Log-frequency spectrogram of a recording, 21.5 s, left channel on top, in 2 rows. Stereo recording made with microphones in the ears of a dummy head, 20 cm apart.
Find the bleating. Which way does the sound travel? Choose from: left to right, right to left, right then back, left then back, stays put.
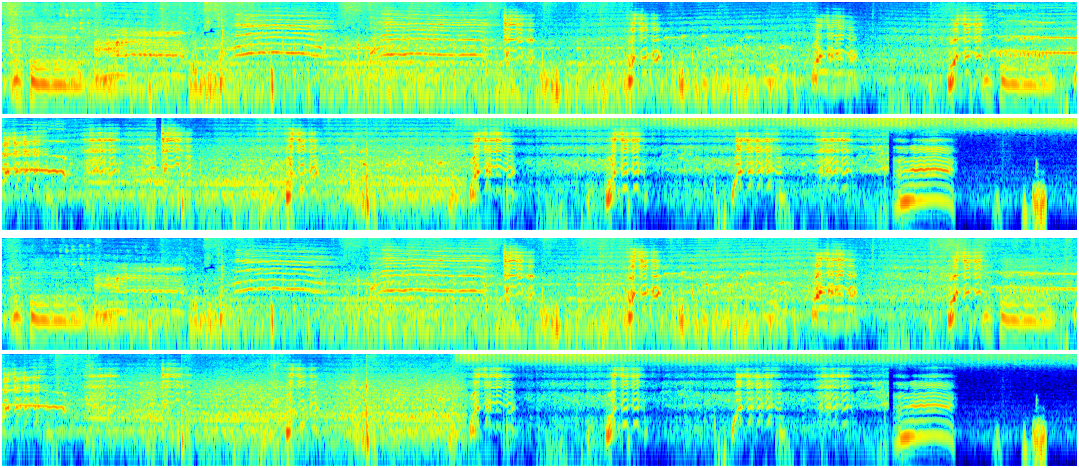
right then back.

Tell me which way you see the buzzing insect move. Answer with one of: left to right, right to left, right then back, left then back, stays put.
right then back.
